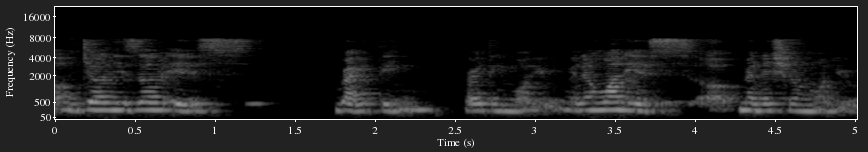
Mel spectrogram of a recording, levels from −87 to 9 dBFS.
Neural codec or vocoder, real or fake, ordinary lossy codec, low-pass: codec, 16 kHz, 16 kbps, FreqCodec, larger model; fake; none; none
